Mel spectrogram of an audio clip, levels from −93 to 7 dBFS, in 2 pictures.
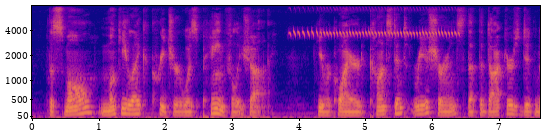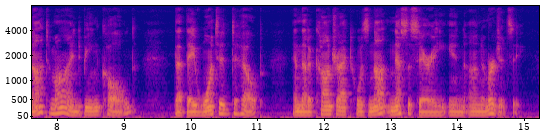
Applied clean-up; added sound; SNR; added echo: none; Cricket; 5 dB; reverberation time 0.1 s.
